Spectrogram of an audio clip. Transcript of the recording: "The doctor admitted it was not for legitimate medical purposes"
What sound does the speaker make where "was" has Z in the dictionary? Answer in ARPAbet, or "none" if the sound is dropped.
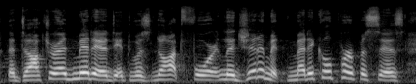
Z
